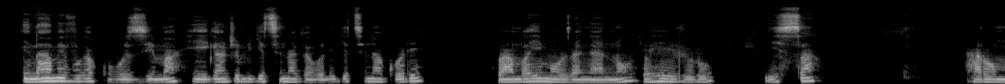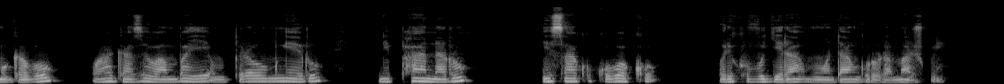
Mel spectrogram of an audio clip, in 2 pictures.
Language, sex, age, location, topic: Kinyarwanda, male, 18-24, Nyagatare, health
